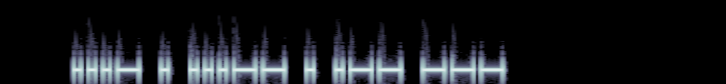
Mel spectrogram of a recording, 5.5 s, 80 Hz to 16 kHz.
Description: Morse code, heard as a keyed tone, about 22 wpm, 700 Hz. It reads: VE3EWO
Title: DXCC-100 Call Signs - 6 Characters - Repeated 3x - 22wpm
